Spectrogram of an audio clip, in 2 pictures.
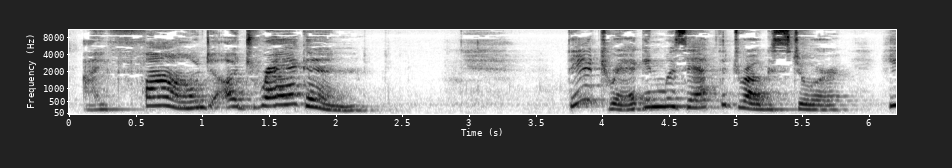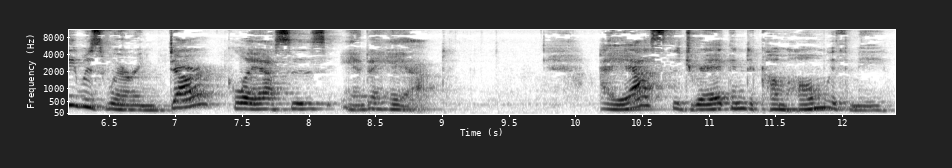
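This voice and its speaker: A woman in her fifties, a teacher, reads a picture book aloud to children in a large open living room at home. Her voice is a little high and warm, and she adds dramatic emphasis and asks the listeners questions. The recording carries a roomy home echo.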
